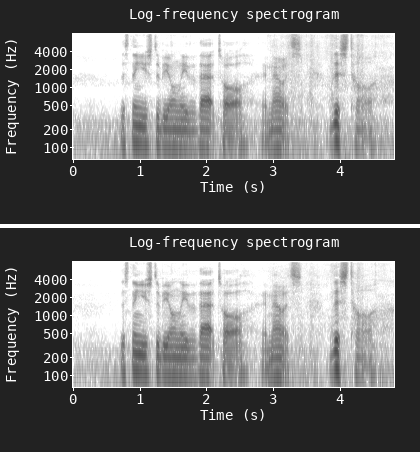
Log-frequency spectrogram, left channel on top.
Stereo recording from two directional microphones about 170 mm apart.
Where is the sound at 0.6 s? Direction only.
25° right (ahead or behind).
